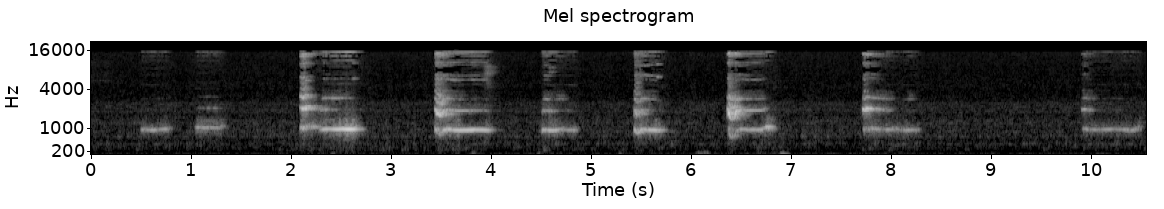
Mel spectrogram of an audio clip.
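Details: Mama Ros, a foster mother cat, talks to her little yellow toy ball Sunshine after carrying it around a room indoors: a string of about nine short chirping meows, some rising and louder, spaced by brief pauses.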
